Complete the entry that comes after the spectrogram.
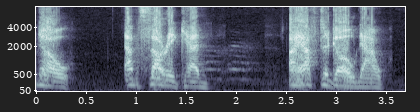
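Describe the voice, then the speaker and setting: Doing a raspy put-on character voice, a man with a medium pitch speaks at a fairly slow pace. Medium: fan dub. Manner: brazen, offhand.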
